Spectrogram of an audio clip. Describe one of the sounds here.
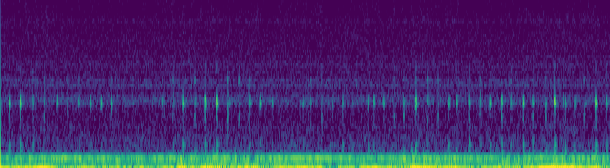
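Aircraft wheels thump and rumble over runway joints.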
